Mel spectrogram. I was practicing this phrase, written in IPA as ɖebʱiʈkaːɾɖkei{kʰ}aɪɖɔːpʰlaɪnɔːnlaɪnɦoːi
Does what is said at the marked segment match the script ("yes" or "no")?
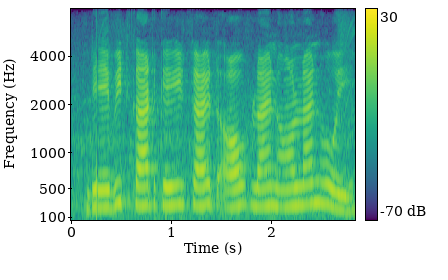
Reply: no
